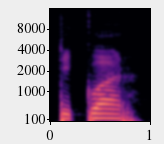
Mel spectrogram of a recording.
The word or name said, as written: tikwar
